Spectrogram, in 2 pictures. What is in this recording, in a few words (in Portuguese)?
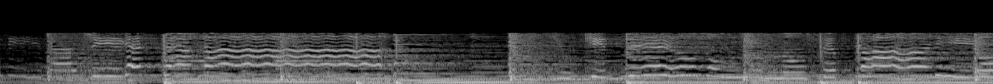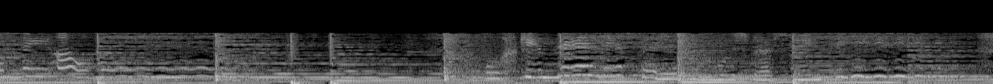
ANO NOVO ROMANTICO, masc; Misto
